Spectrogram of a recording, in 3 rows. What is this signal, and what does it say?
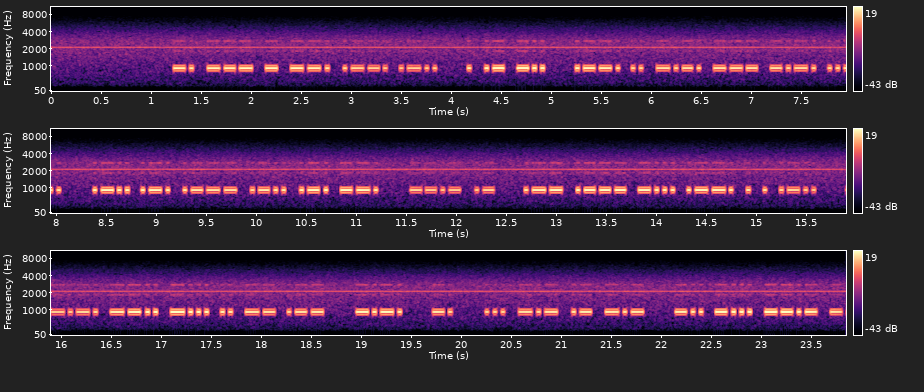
Morse code (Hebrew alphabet), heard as a keyed tone, hand-sent with a bug key, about 30 wpm, 920 Hz, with a steady whistle near 2120 Hz. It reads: נהתגפל ואד פיסהסח לרעלרג קא צעבפוול סזבימץ ס נ שכאך …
